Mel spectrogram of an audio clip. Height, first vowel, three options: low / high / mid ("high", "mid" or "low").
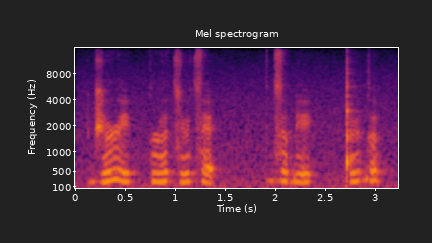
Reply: mid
